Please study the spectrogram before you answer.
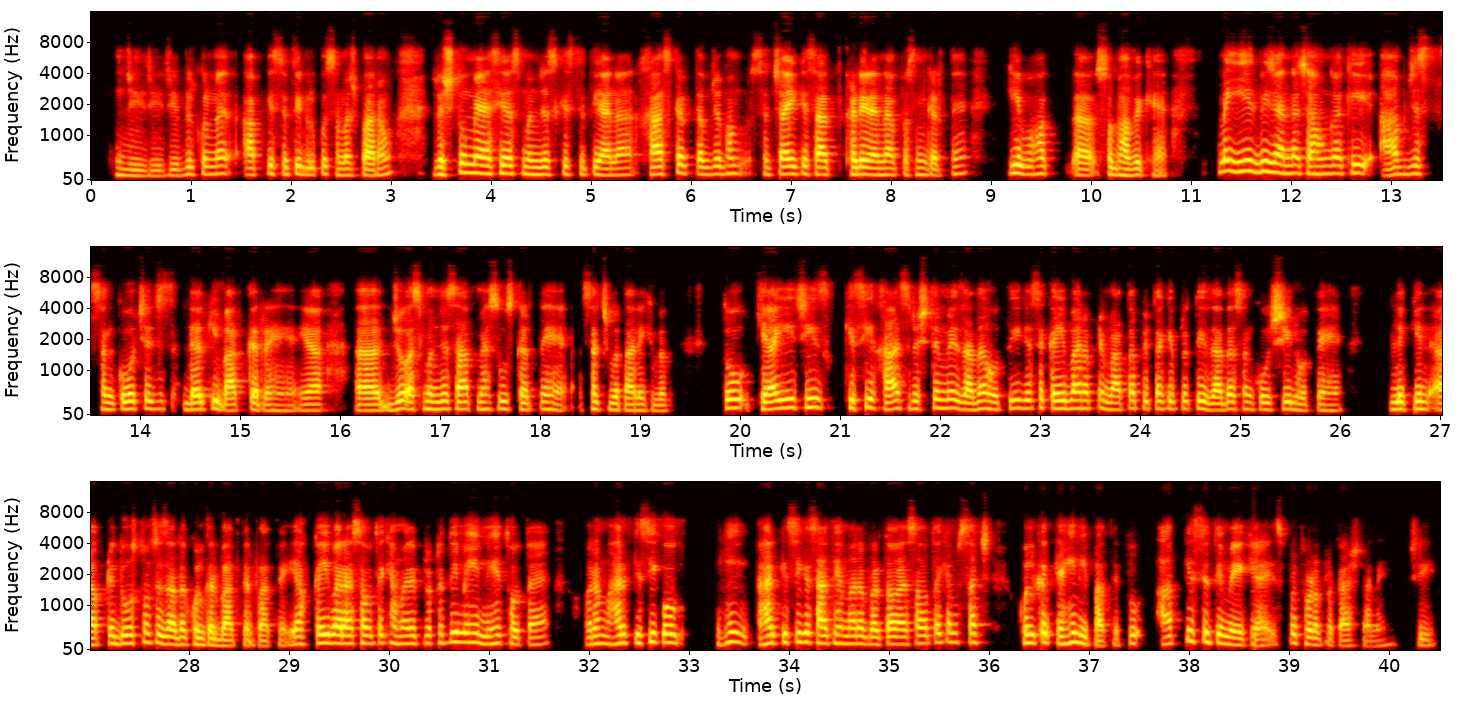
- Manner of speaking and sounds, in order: none
- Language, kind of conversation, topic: Hindi, advice, रिश्ते में अपनी सच्ची भावनाएँ सामने रखने से आपको डर क्यों लगता है?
